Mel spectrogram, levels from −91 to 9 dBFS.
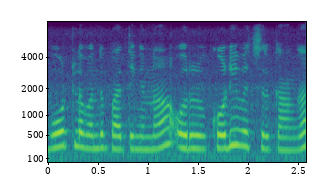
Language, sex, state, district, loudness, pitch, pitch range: Tamil, female, Tamil Nadu, Chennai, -14 LUFS, 255 Hz, 245-280 Hz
